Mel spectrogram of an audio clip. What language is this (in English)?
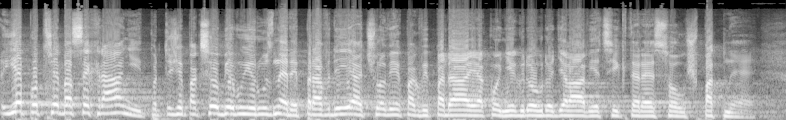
Czech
